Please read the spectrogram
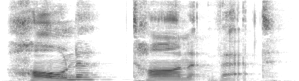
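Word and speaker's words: Hoan Ton-That: It was developed by an Australian tech mogul called Hone Ton That. H-O-A-N and then T-O-N-T-H-A-T.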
